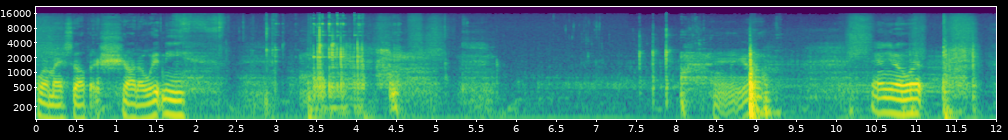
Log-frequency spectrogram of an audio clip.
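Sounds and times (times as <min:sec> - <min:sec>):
glass clinking: 0:02.9 - 0:04.2.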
